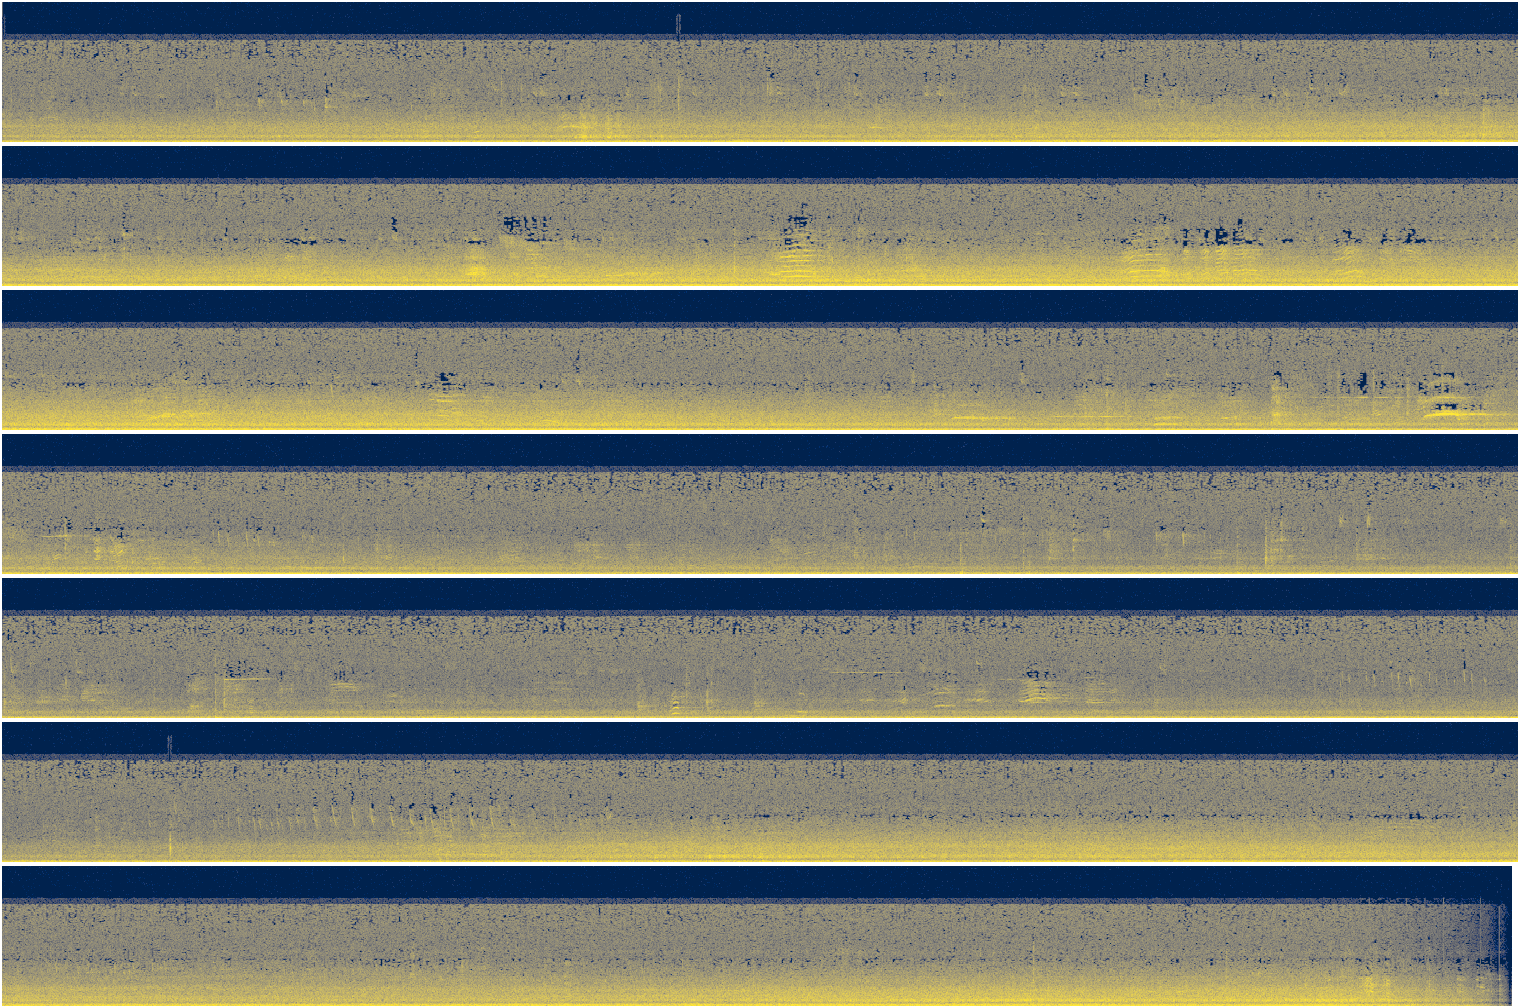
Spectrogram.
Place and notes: Montreal: Westmount Park (Westmount) - Westmount Park (Westmount)
equipment used: Marantz
Sitting on an bench in Westmount park facing Sherbrooke street
QC, Canada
